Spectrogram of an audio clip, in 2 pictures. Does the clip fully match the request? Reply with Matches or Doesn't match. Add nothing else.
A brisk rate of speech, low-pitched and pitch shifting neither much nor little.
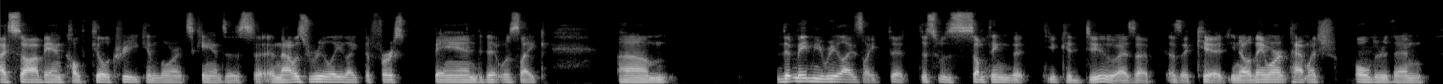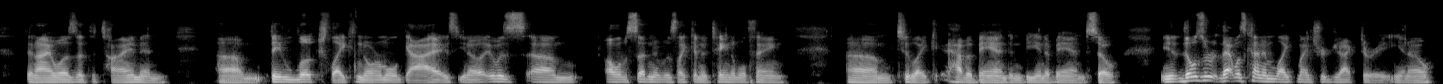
Doesn't match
